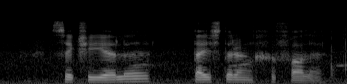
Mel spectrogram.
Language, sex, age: Afrikaans, male, 22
